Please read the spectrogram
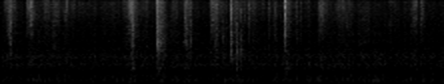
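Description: A deck of tarot cards being shuffled by hand: faint, irregular card flicks and slaps, with a few sharper clicks a little over a second in and again near three seconds.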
